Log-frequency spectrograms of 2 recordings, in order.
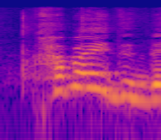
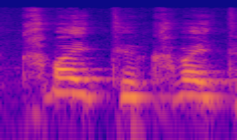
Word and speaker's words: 카바이드: 이걸 카바이드라고도 해요. 카바이드인데 이제 일본 사람들이 드 발음을 잘 못하니까 그냥 카바이트 했죠.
